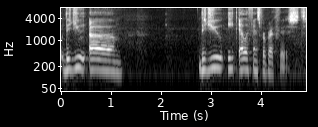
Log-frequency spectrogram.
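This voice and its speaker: A man talks at a very slow pace in a fairly high pitch. His voice is somewhat breathy, with monotone, flat intonation. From Nigeria, moved to Canada then Texas as a child. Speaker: artist and designer. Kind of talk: podcast interview. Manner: casual, halting with many fillers.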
